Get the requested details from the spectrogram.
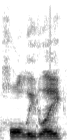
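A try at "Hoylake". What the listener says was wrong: Yeah, I think it's Holy Lake. I don't think it's Holy, but I believe like there's no L prior to the Y. Holy, you're saying Holy Lake. Hoyl.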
